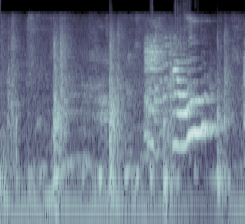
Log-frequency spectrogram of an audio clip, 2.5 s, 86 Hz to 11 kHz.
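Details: Rio, a 12-month-old African grey parrot (Psittacus erithacus) that mimics words, barks and a microwave, talks indoors: a few quick speech-like syllables, then a bright rising whistled note, over a steady low hum.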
